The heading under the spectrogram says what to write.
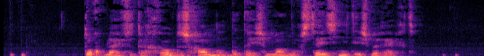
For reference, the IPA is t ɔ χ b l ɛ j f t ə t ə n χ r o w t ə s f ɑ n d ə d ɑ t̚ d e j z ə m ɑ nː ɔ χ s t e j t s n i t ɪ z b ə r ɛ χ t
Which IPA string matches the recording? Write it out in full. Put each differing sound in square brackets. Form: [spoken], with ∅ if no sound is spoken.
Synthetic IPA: t ɔ χ b l ɛ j f t ə t ə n χ r o w t ə s [χ] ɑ n d ə d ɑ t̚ d e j z ə m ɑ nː ɔ χ s t e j t s n i t ɪ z b ə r ɛ χ t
